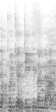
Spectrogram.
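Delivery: ordinary talk, nothing marked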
